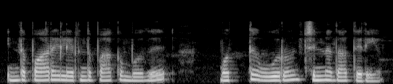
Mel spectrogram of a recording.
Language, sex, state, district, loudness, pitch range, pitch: Tamil, female, Tamil Nadu, Kanyakumari, -16 LUFS, 180-200 Hz, 190 Hz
